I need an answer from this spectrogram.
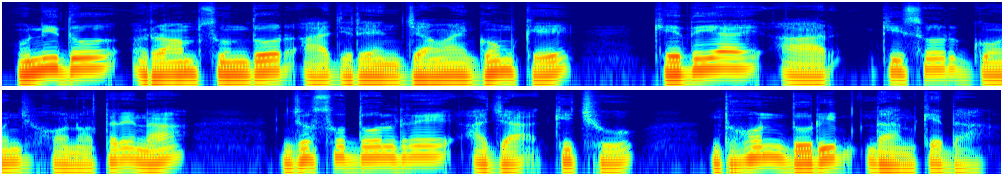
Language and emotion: Santali, neutral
